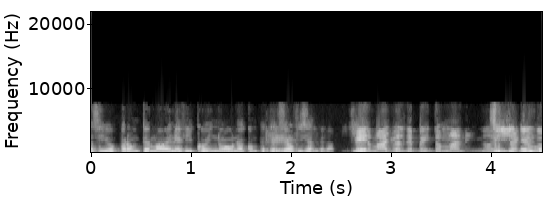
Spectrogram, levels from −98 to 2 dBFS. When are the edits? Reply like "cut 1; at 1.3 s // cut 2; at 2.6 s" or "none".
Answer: cut 1; at 2.8 s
